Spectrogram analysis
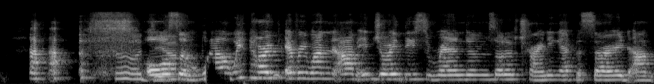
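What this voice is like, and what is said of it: Broad Australian Bogan accent. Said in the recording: “your Bogan accent. And I'm like, yeah, that's totally us. Aussie.”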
